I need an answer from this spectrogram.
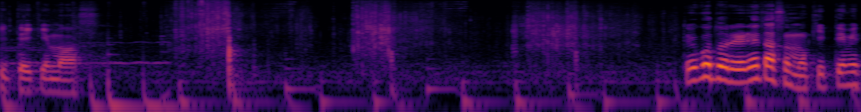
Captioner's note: the sound of cutting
